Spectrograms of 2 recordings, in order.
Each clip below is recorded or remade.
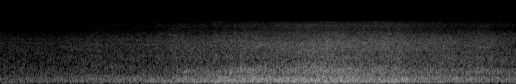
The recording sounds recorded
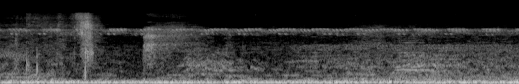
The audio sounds remade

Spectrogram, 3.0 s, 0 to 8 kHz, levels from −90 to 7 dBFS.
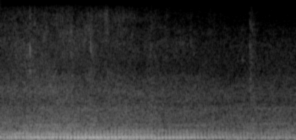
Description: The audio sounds recorded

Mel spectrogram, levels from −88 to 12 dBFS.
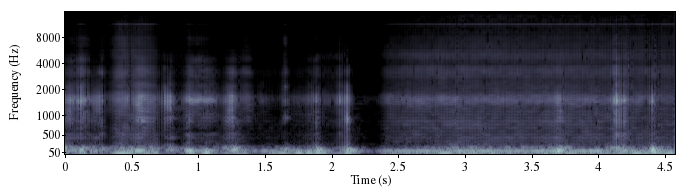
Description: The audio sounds remade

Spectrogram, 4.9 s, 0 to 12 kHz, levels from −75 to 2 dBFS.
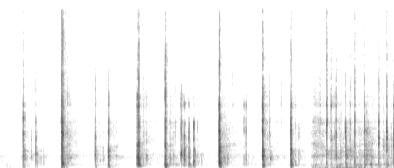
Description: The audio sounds remade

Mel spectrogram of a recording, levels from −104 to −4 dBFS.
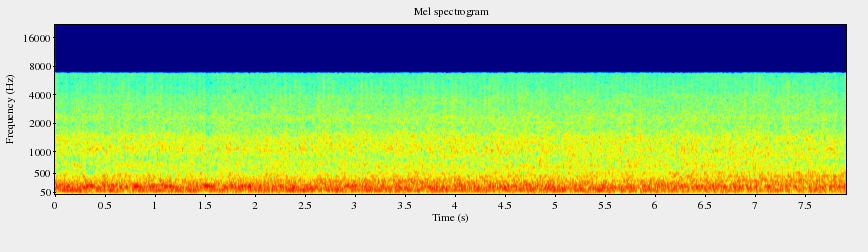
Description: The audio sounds remade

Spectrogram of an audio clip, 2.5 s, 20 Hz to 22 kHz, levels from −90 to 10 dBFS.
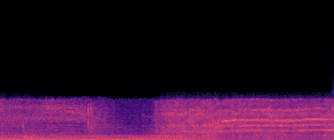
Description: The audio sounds remade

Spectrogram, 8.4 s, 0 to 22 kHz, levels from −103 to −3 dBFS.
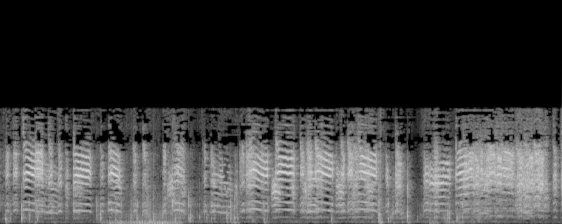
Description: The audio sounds recorded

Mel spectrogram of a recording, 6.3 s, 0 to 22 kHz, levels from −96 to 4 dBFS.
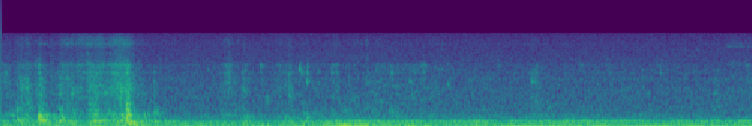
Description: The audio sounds recorded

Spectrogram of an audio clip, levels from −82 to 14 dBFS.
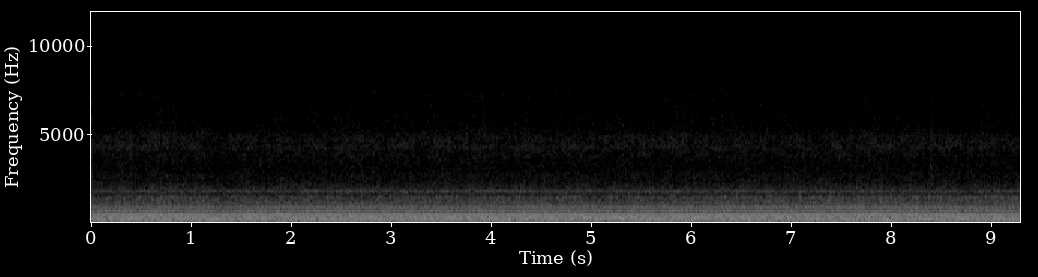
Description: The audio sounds remade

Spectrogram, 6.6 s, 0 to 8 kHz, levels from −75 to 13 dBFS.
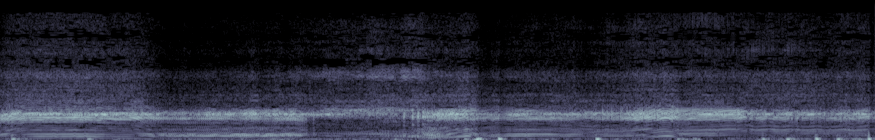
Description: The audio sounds remade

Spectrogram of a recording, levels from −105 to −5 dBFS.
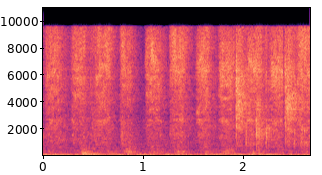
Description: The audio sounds remade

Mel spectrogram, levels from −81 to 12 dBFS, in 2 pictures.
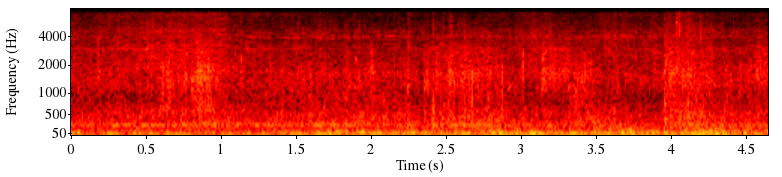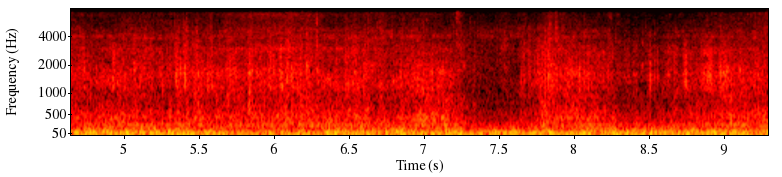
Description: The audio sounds recorded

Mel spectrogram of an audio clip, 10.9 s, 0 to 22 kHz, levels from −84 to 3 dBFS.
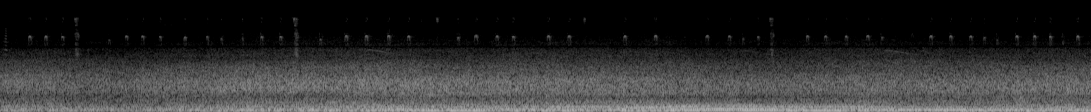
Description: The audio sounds recorded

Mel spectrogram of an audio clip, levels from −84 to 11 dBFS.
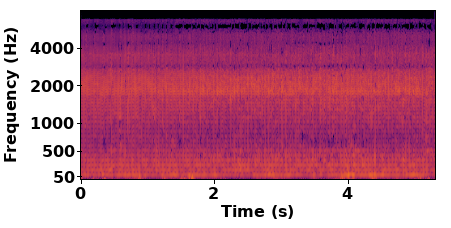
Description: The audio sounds remade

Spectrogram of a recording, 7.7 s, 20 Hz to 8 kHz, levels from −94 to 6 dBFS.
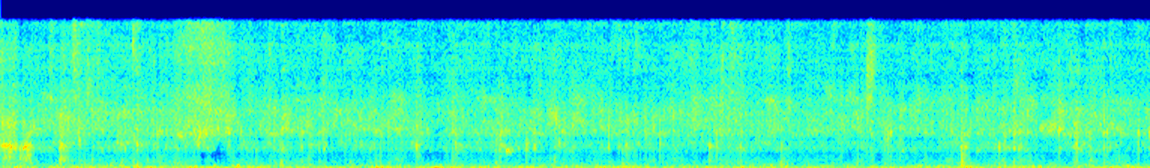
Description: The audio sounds remade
